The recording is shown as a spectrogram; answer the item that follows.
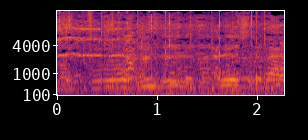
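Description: Several young voices of volleyball players and spectators calling out and chattering over each other courtside.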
